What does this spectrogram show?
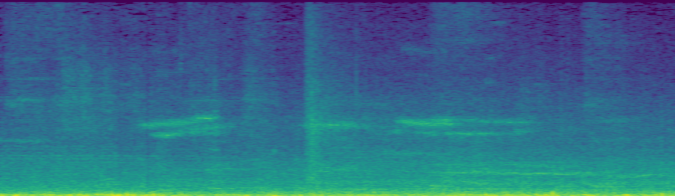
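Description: Local electric train rolling slowly along a station platform, with a steady low rumble of wheels on rail. High wheel squeals come in twice, at about one second and again from about two to three and a half seconds in.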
